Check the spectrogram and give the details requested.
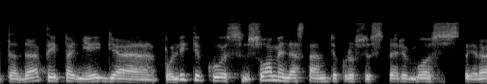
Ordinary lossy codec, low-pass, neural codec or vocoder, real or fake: Opus, 32 kbps; 7.2 kHz; codec, 16 kHz, 2 kbps, FunCodec, trained on LibriTTS, 25 frames a second; fake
